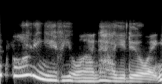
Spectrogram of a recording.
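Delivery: calm, soothing voice, gently swooping in pitch. Showing the voice used in motivational videos: soothing voice. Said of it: "I do the soothing".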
